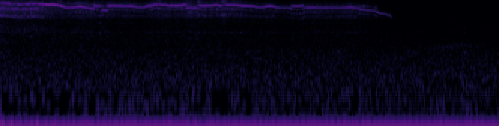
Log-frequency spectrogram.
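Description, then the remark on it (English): A steady, high-pitched hiss of escaping gas runs for about three seconds with a faint whistling edge, then cuts off, leaving near silence. “You barely even notice as I slide the goggles over your eyes while you continue to listen to my sleepy voice, reminding you of the sleepy words that fill your sleepy mind as you inhale my sleepy gas. Hiss.”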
